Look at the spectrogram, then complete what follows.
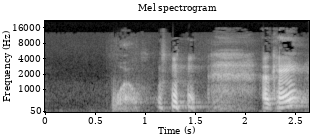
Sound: chuckles

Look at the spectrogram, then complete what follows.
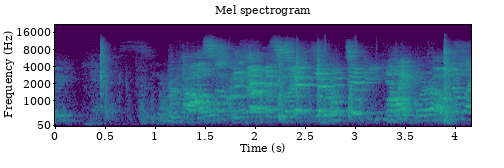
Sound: giggling

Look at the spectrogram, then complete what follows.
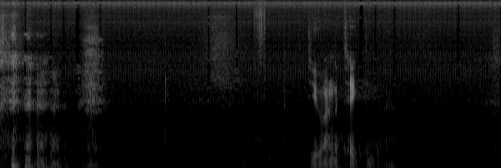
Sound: laughs

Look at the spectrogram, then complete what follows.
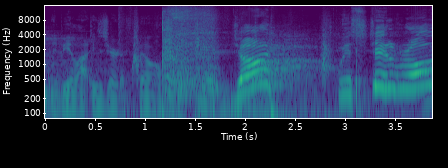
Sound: spit

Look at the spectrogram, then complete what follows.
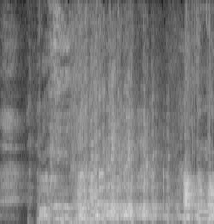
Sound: all laugh

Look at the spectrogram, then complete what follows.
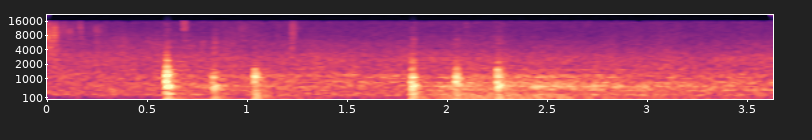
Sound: knocking

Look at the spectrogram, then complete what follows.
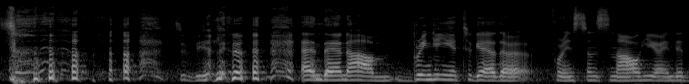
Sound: laughter

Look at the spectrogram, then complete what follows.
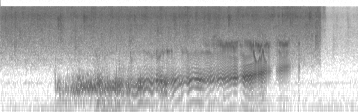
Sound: Max's stomach growling

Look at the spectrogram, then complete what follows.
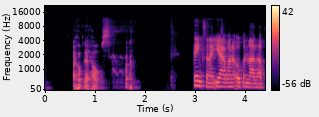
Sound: laughs

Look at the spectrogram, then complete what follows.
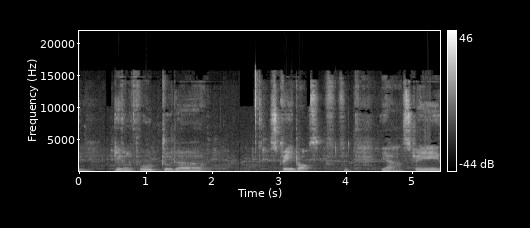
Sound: chuckles

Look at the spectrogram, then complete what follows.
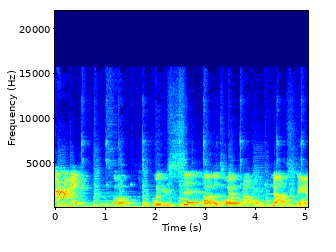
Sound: voiceover

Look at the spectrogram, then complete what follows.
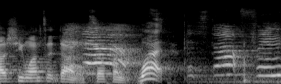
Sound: baby screaming

